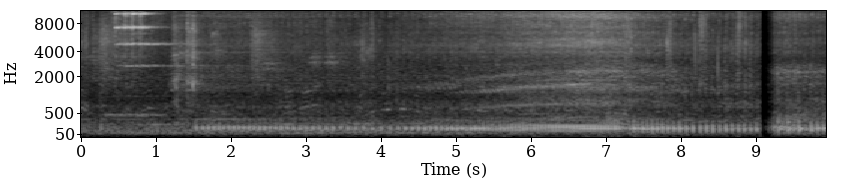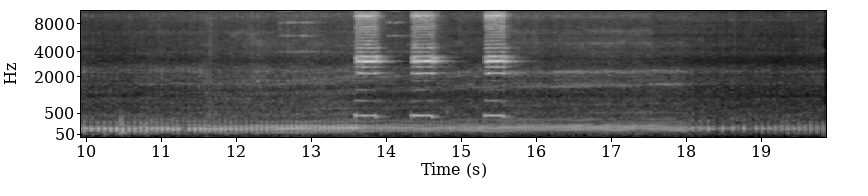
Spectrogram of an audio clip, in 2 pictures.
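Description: A motorcycle ridden at a bike training school idles and runs steadily close by, with a short cut-out midway, brief high beeps late on, and people talking over the engine.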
